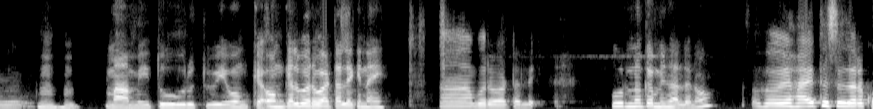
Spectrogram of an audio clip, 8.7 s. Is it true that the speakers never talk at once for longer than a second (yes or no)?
yes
